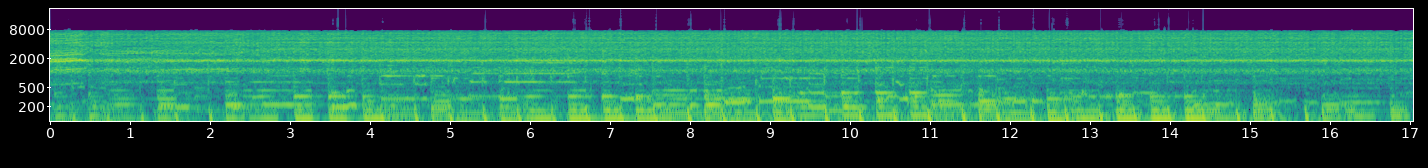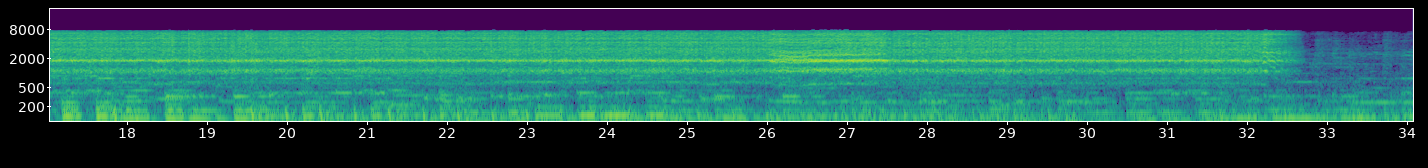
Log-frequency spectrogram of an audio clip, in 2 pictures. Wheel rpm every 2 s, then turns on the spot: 160, 160, 160, 160, 160, 160, 160, 160, 160, 160, 160, 160, 160, 160, 160, 160, 40.
none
